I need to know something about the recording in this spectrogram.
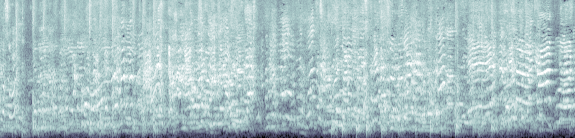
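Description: A crowd of men and women chatter and laugh loudly close by.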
